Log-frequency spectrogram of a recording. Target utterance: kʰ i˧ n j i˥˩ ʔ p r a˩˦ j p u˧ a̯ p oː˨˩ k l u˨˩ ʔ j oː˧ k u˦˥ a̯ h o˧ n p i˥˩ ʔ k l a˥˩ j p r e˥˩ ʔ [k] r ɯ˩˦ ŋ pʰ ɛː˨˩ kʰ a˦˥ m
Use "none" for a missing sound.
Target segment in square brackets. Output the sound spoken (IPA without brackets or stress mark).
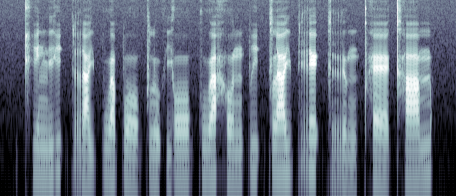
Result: k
